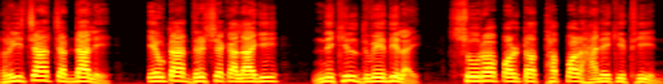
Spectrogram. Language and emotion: Nepali, neutral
